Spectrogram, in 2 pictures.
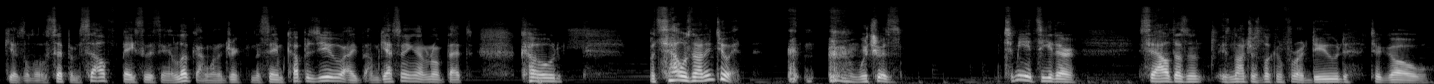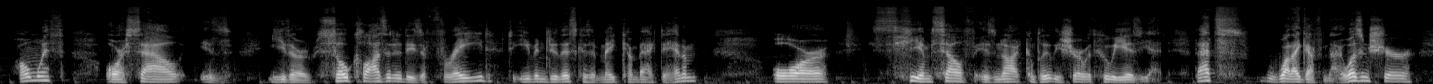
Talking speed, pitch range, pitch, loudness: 195 wpm, 115-150 Hz, 130 Hz, -21 LUFS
